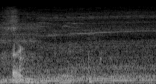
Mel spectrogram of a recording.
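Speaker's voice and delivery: slow, low, soft muttering; muttered curse. Retold or imitated. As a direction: drag it out under your breath. Realizing he updated the pack.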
